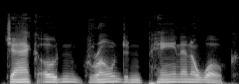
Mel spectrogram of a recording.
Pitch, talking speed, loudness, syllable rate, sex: 110 Hz, 175 wpm, -20 LUFS, 4.8 syllables/s, male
